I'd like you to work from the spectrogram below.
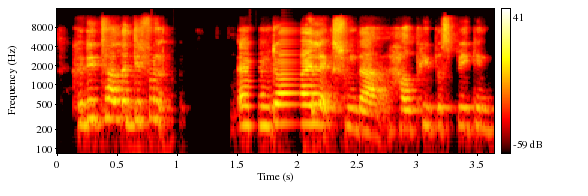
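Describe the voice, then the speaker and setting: A woman speaks with a Birmingham accent at a fairly high pitch. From Birmingham, West Midlands. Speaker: trainer. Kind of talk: lecture. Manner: fast.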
